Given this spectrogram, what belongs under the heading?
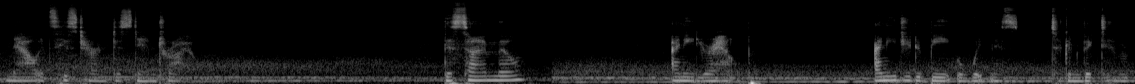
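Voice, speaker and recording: A woman playing a grave, devoted vampire wife in an intimate audio roleplay, speaking solemnly to the listener in an often breathy, whispered delivery. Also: low voice, fairly even intonation, takes it slowly, pauses often, noisy background. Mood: solemn, resolute.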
